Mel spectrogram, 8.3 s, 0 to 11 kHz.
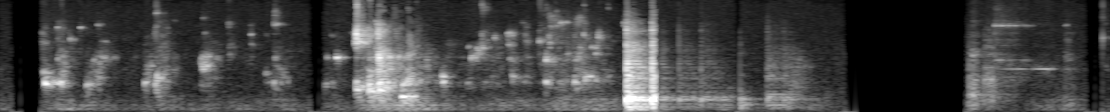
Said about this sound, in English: We're gonna take 20 ounces of lemon juice and we're gonna pour it in to 3 quarts of water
